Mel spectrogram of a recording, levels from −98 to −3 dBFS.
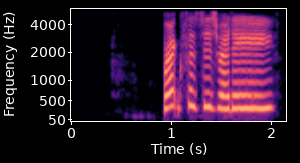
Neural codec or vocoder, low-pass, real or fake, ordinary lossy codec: vocoder, 44.1 kHz, 80 mel bands, Vocos; 5.4 kHz; fake; none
